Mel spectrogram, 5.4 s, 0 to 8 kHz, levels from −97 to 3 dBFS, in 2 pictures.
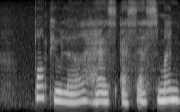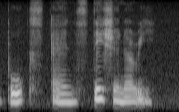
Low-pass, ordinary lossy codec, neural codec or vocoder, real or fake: none; none; none; real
